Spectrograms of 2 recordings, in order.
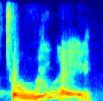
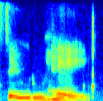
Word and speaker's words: Teuruhe: I was known as Toruhe. My name is Teuruhe, right?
